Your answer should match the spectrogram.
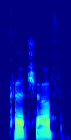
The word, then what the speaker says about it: Kirchhoff: By the way, Kirchhoff, it was an originally German guy and it's actually pronounced Kirchhoff.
